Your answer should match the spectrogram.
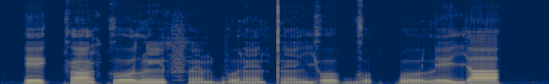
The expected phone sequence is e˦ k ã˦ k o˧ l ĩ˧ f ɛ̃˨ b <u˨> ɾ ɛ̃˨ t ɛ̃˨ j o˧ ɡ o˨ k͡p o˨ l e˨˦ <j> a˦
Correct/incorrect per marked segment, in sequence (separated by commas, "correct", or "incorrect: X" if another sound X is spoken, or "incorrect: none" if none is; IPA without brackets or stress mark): incorrect: o˨, correct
